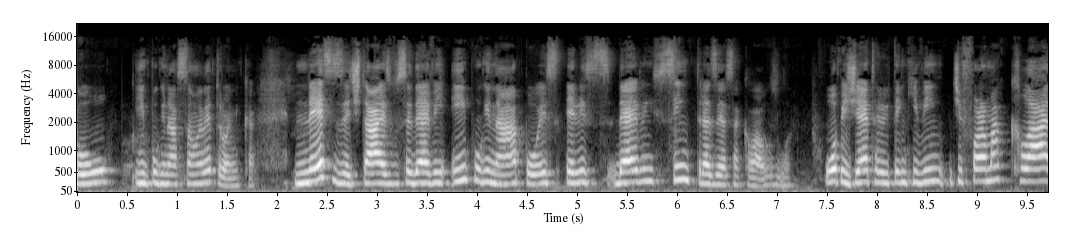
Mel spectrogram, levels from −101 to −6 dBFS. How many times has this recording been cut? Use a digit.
1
